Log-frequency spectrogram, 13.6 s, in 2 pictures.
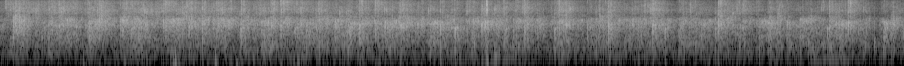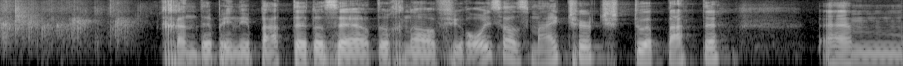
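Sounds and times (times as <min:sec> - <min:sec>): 
audience applause: 0:00.0 - 0:07.9
speech: 0:08.1 - 0:13.5.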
